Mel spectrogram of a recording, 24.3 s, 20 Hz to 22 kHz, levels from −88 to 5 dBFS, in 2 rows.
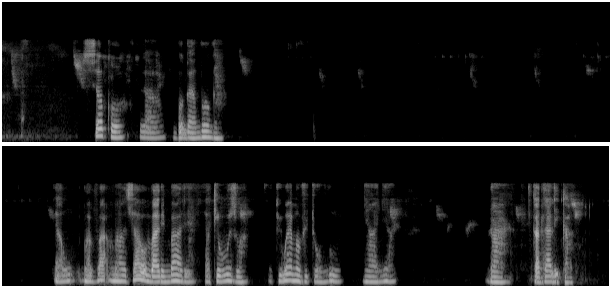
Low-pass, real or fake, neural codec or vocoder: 7.2 kHz; fake; codec, 44.1 kHz, 2.6 kbps, SNAC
